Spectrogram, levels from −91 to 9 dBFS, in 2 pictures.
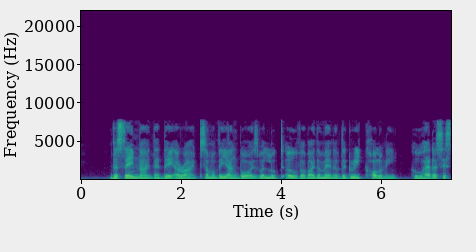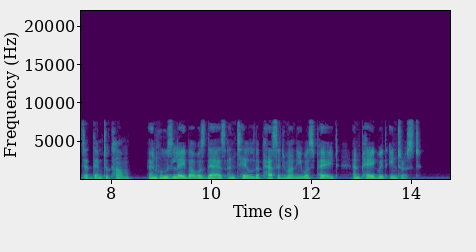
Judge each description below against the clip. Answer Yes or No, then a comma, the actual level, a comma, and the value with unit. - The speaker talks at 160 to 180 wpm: Yes, average, 170 wpm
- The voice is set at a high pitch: No, medium, 140 Hz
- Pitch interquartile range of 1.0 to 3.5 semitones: Yes, average, 2.9 semitones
